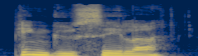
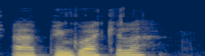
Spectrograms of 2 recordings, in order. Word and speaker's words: pinguecula: Pingucilla? – Pinguecula.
